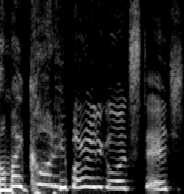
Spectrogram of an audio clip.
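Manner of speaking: very high, giggling laugh-crying through tears. Retelling what she said as he was about to go on stage, imitating laughing while crying. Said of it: "And she started laughing".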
